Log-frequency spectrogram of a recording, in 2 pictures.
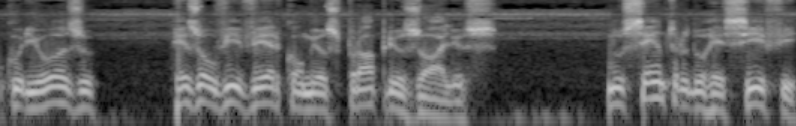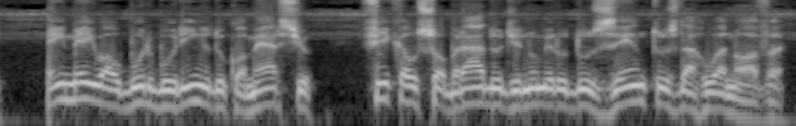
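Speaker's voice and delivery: ordinary delivery, nothing marked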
